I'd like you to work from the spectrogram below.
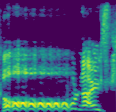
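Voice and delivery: high, laughing "oh" stretched out; gleeful reaction. Retold or imitated. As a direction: act out delight through laughter. Acted delight, laughing, at dad's stories.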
